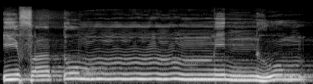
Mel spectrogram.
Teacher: Nun sukun bertemu ha idhar halki. Nun sukun dibaca jelas.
